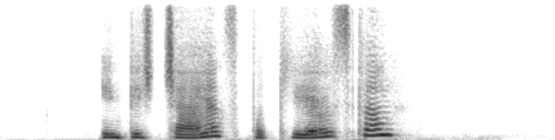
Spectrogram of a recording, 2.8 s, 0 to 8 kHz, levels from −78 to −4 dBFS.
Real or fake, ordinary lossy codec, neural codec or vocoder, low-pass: fake; none; codec, 16 kHz, 0.5 kbps, FreqCodec, smaller model; none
